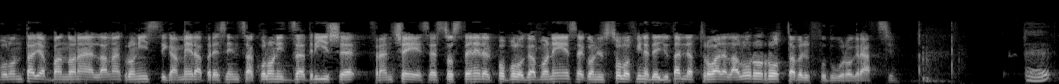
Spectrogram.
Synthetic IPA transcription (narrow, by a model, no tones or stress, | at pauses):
volont̪ad̪iabːand̪onaːɾelanakɾonist̪ikamɛːɾapɾezɛnt̪sakolonid̪zːat̪ɾiːt͡ʃefɾʔant͡ʃɛːzeasːost̪eneːɾeilpɔːpoloɡabonɛːzekonilsoːlofiːned̪iajut̪arliat̪ːɾovaːɾelaloːɾoɾot̪ːapeɾilfut̪uːɾoɡɾat̪sːje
